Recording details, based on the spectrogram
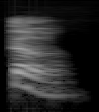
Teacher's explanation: They don't have the dental sound. Ta is a typical Indian sound. I mean, ta, uh, which is a dental sound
